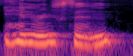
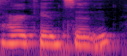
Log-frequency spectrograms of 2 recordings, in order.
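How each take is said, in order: First: The name is said as Henriksen, with the n. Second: The name is said as Herkinson, without the n. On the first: The speaker calls it right. "I missed the N in there" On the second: The speaker calls it wrong. "You said Herkinson"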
